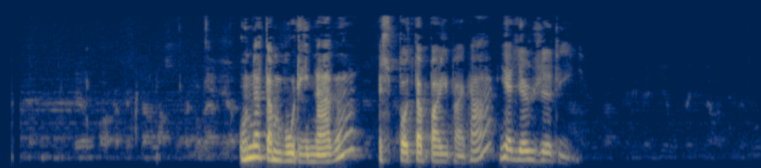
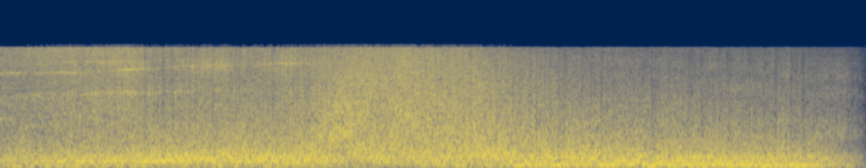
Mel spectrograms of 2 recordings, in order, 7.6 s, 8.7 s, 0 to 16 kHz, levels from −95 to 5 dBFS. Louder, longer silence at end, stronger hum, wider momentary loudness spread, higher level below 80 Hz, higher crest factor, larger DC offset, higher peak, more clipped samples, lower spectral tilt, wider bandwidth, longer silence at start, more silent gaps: second, -22 LUFS vs -4 LUFS; first, 1.9 s vs 0.05 s; neither; first, 13 LU vs 4 LU; second, -78 dBFS vs -12 dBFS; first, 24 dB vs 4 dB; neither; about the same, -2 dBFS vs 0 dBFS; second, under 0.1% vs 2%; second, -5.5 dB/octave vs -7.5 dB/octave; first, 11.5 kHz vs 6 kHz; first, 2.4 s vs 0 s; neither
